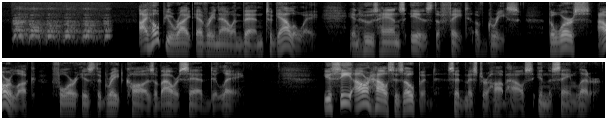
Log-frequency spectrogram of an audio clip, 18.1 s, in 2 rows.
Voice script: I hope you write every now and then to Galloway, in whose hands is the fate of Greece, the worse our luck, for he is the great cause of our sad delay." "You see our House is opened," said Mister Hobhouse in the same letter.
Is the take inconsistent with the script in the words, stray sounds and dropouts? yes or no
yes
